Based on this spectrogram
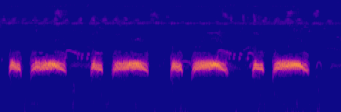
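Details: Spotted dove cooing in a steady pattern: a short low coo followed by a longer drawn-out coo, the pair repeated about four times in quick succession, loud and clear against a quiet background.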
